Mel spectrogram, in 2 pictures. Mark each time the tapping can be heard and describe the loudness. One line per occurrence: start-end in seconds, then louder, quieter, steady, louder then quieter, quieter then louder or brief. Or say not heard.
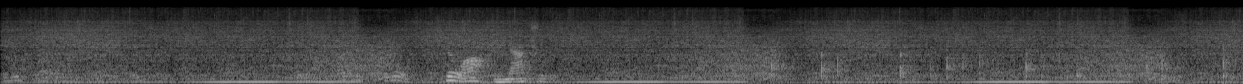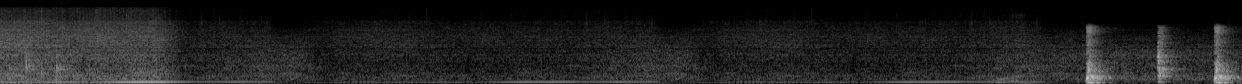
7.5-13.2 steady
23.2-24.8 brief.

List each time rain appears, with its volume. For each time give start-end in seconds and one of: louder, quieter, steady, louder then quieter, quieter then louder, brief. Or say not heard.
0.0-24.8 quieter.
